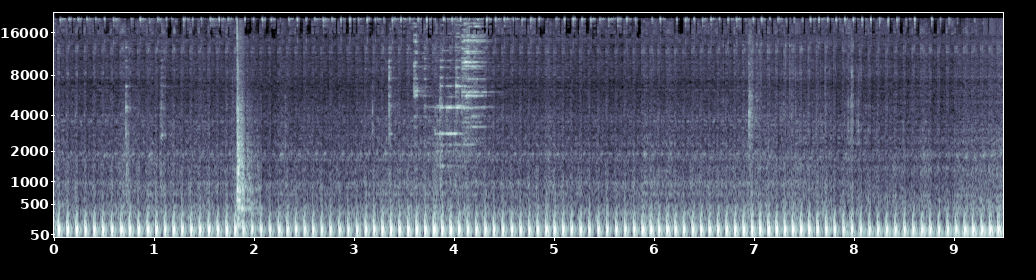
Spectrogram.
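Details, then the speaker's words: Honda Supra Grand motorcycle idling with a fast clatter, about four per second, from the cylinder head, plus a squeak; kick starting is heavy. Oil isn't reaching the head, with a clog or a failed oil pump suspected. "posisi oli ini tidak naik ya menjadikan motor ini pertama berat untuk starter tangan kedua suara menjadi kasar ketiga ada suara Cici cicit"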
